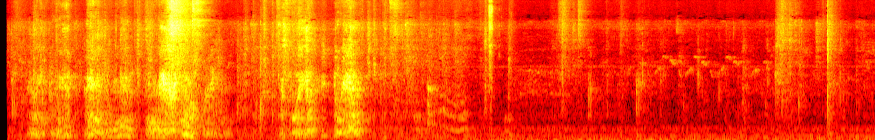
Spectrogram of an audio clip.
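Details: Scottish Terrier puppies from a litter playing rough, several rowdy growls and yips in the first four seconds, then quieter background with faint scuffling clicks.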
